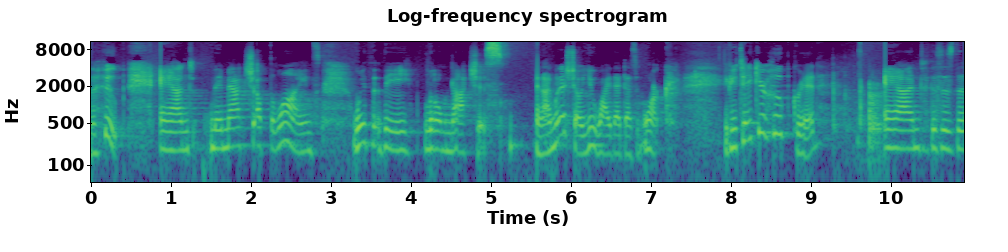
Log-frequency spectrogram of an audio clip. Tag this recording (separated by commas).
Speech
